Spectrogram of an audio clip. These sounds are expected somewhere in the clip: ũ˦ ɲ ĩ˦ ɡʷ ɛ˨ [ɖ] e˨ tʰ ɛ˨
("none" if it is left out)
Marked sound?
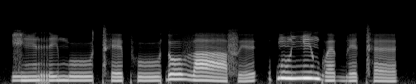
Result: b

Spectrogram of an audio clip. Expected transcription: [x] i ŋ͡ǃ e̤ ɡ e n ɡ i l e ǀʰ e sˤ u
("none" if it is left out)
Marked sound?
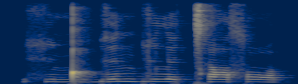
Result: x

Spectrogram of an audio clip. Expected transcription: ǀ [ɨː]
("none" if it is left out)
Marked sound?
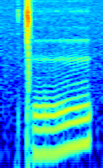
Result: ɨː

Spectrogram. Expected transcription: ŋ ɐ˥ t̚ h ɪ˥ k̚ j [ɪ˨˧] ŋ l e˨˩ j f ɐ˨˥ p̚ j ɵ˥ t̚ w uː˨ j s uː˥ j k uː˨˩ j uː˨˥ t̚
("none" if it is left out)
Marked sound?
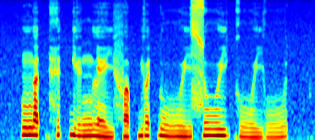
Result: ɪ˨˧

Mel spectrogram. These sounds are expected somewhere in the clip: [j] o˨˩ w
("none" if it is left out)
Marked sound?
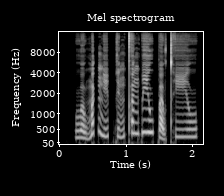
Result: w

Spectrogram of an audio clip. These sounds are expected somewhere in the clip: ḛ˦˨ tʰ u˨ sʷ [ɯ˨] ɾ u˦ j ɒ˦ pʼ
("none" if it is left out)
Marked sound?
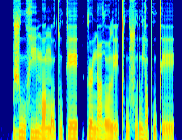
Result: ɯ˦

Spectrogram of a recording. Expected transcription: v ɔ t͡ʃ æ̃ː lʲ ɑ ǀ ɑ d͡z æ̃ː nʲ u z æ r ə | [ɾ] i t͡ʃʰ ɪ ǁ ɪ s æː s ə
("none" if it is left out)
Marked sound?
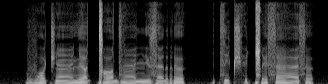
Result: t͡s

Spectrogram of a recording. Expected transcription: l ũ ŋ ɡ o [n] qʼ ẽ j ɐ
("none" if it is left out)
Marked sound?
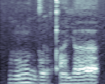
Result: r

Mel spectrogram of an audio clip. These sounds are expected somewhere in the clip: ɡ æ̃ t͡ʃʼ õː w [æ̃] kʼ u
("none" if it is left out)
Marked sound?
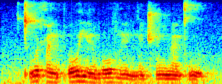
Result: æ̃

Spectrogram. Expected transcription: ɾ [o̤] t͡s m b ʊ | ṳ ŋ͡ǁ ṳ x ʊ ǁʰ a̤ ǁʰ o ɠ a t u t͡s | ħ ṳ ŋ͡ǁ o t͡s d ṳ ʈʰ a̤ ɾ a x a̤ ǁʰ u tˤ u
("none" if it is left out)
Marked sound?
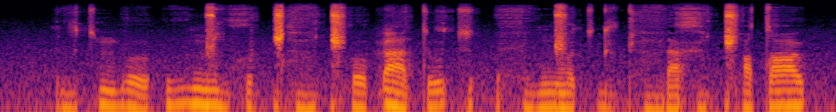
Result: ṳ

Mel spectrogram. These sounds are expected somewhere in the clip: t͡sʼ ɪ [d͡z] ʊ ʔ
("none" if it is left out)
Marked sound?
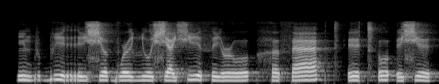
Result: t͡sʼ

